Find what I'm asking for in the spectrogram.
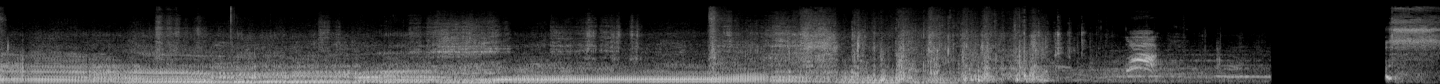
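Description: A motorcycle engine revs loudly and close for about twelve seconds, its pitch rising and falling with bursts of rough, windy noise, then cuts out abruptly into silence before a brief return.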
